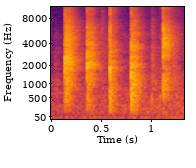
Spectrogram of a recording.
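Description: Five sharp hand claps at a steady, slightly quick rhythm, close and loud, each with a short ring-off, and nobody speaking.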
